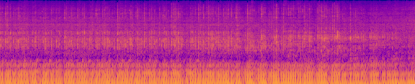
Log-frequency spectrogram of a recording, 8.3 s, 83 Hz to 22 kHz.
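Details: Nissan Silvia S15 after complete respray with engine removed and reinstalled, ran perfectly before removal: deep, uneven idle with lumpy stumbles and loose clatter; rough idle, cause still unknown.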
